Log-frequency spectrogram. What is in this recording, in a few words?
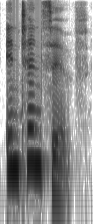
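"intensive", English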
